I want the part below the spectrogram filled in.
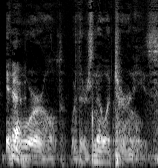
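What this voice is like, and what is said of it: Dramatic movie trailer narrator voice. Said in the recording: “that's the movie trailer voice ... That's the movie trailer voice, too.”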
